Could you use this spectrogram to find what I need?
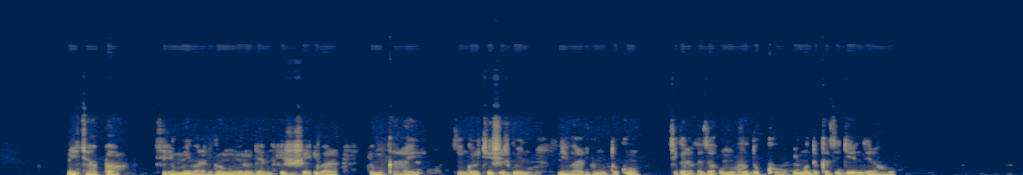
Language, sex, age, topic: Kinyarwanda, male, 25-35, government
